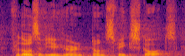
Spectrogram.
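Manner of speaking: ordinary delivery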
